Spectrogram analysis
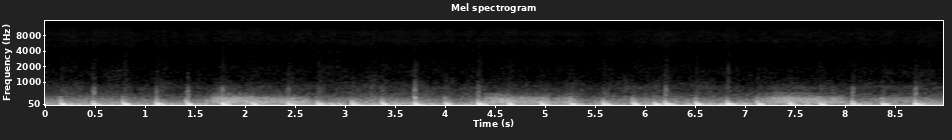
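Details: Female heart recorded via ultrasound transducer, combined with ECG: regular low thumping heartbeat at about 95 beats a minute, with a soft whooshing flow sound between beats.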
